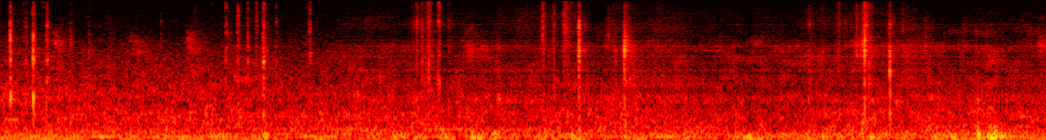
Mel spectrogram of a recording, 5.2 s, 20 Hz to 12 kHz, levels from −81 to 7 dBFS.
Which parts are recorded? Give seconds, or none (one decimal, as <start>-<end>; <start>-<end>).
0.0-1.7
